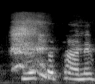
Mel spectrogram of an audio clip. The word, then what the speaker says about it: Housatonic: Who's a tonic? Housatonic River. Yeah, Housatonic River. Yes, but yeah, it's hard to pronounce. So let's just say this.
